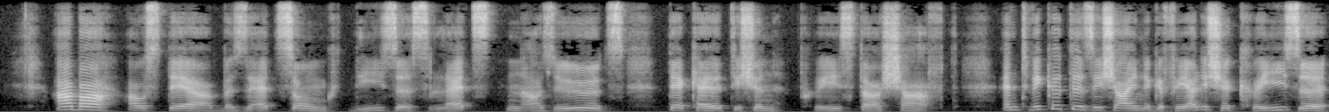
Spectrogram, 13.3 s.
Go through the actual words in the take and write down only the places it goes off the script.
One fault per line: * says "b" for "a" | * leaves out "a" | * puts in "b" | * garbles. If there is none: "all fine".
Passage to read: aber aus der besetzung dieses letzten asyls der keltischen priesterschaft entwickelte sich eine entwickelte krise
* says "gefährliche" for "entwickelte"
